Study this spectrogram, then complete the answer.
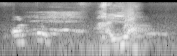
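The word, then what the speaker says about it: autumn: চারটাই উপরেরটা উপরেরটা ওই পাশের উপরেরটা অটম এ ইউ টি ইউ এন এন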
